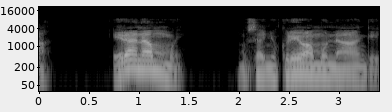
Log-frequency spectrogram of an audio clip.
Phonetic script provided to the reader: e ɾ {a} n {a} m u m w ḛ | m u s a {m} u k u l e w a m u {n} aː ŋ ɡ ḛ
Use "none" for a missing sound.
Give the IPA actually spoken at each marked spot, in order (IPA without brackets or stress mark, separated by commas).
a, a, ɲ, n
